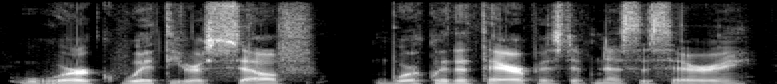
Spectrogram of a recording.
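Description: A man hosting a solo podcast, talking in an earnest, reassuring and plainspoken way while hoarse from a cold and losing his voice. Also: deep voice, steady tone, moderate pace, a bit bright, no echo, studio quality. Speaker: podcast host.

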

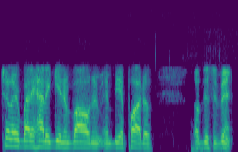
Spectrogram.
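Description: A man's voice: mid-range voice, steady tone, fast talker, no echo. A man hosting a casual radio chat, informal and often repeating his phrases. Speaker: radio host. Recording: thin phone-like radio sound.

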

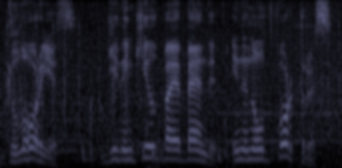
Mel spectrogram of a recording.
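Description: A man's voice: a little high, sing-song, normal speed. An actor playing a chatty, teasing male travelling companion with a wry manner in a fantasy audio drama. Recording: clear rain-like background noise.

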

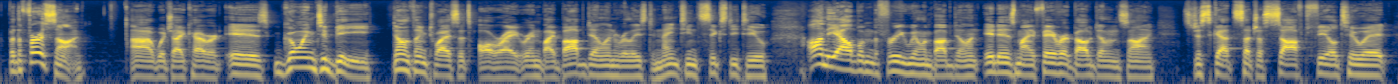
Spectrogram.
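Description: A man's voice: low voice, animated, normal speed, a bit bright, clean tone. A man hosting his own podcast in a casual, rambling solo chat, full of fillers and restarts. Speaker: podcast host.

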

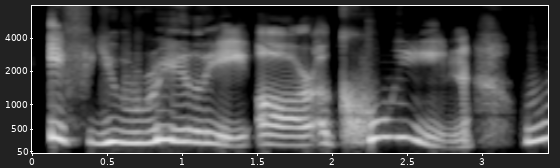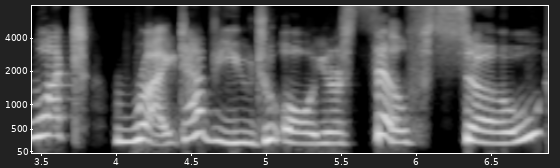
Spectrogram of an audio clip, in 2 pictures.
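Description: A woman voicing a stern, sharp-tongued queen in a storybook reading, slow and scolding. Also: fairly high pitch, no room sound, lo-fi sound, voice pushed up.

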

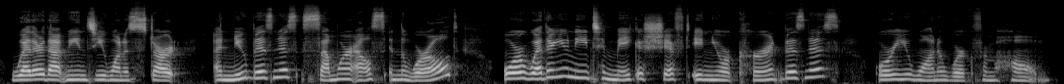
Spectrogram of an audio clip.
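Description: Woman, interview host, slightly high pitch, upbeat, encouraging, conversational. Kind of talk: introducing a guest, conversational interview.

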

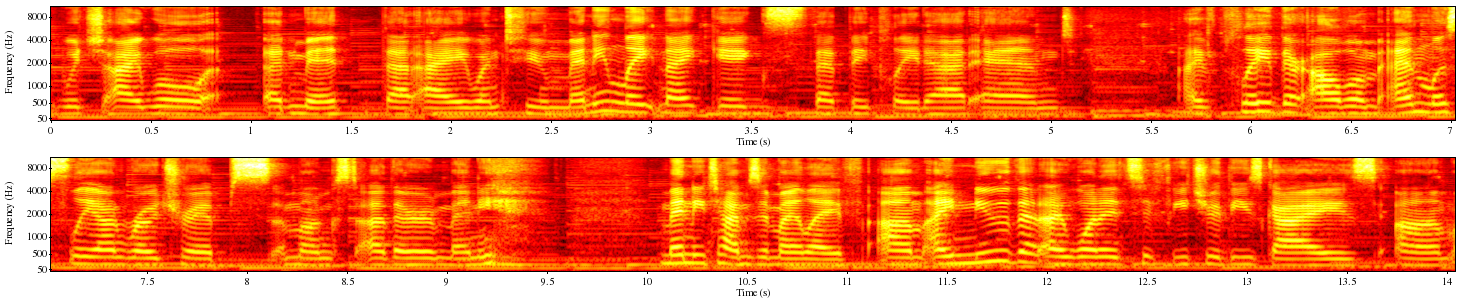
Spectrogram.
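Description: A young woman hosting a podcast, upbeat and chatty with many "um" fillers, her voice congested from a flu. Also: medium pitch. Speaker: podcast host. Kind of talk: podcast intro and interview.

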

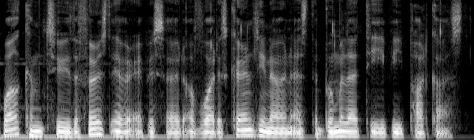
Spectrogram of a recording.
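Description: Deep-voiced relaxed South African-raised man. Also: brisk, creaky, faint music behind. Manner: relaxed, rambling with many fillers. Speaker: podcast host. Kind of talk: casual podcast chat. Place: home music studio.

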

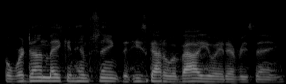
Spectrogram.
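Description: A man's voice: mid-range voice, steady tone, fast, in a large hall. A man in his thirties preaching a sermon to a church, conversational and storytelling with self-deprecating humor. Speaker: pastor.

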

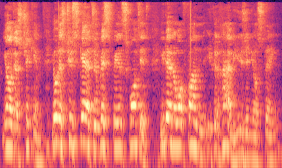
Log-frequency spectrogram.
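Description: A man's voice: a little high, animated, normal speed, a bit bright, reverberant, far from the mic, poor audio. Man as a gloating, swooping-voiced female wasp. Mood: mocking. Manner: mocking, gloating. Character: gleefully spiteful female wasp, taunting bully.

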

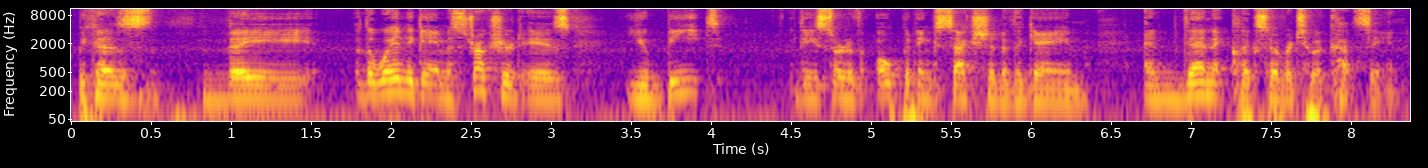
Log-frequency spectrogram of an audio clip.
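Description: A man's voice: mid-range voice, normal speed, few pauses. A man co-hosting a casual discussion, explaining his thoughts in a thoughtful, conversational way. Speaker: podcast co-host discussing game design.

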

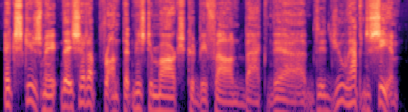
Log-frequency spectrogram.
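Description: An eccentric, tall British journalist acted by a man reading a story. He speaks in an affected, theatrical and deliberate manner with animated swings of pitch. The sound is close and dry. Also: dry recording. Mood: curious.

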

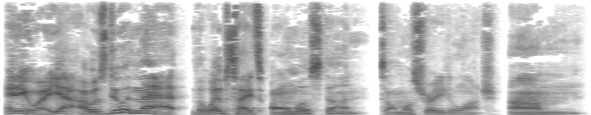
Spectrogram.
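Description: A man's voice: on the high side, a little fast. A man co-hosting a podcast in casual chat, rambling and laughing often between thoughts. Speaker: podcast co-host.

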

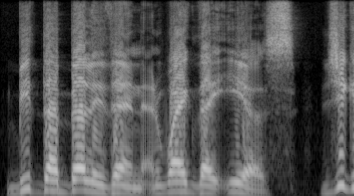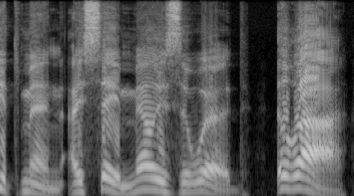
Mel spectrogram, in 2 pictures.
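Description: A man voicing a lively sailor who rouses his shipmates to dance. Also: a little high, measured pace, dry recording, studio quality, pitched above the performer's own voice. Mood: rousing. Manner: rousing, exclamatory. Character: lively dance-loving sailor rallying a jig.

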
